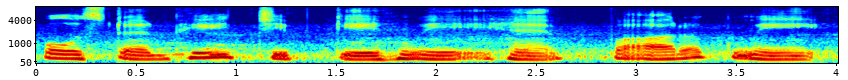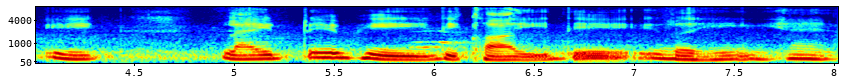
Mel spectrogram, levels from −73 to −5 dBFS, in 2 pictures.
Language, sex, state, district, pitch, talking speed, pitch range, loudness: Hindi, male, Haryana, Rohtak, 160 Hz, 105 wpm, 145-195 Hz, -13 LUFS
